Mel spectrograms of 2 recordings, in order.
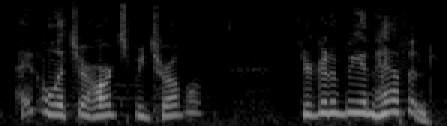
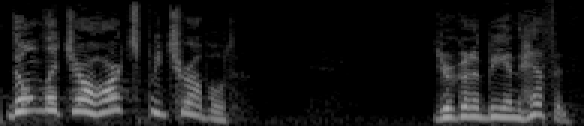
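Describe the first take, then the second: First: Softer, offhand hey, don't worry; casual reassurance. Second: Firm, sure comfort; confident reassurance. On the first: Jesus reassuring his friends, softly and casually. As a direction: toss it off gently, like a friend. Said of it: "that's literally what Jesus is saying". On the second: Jesus comforting his worried disciples, confidently. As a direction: say it with full confidence. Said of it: "Jesus says with all confidence". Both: Acted.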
